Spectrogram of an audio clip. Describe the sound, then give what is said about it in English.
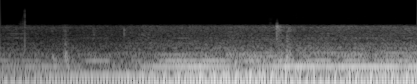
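A lawn mower runs right next to a car, making a loud, steady engine drone with a low rumbling hum. It swells slightly at first and then holds constant with no talk. “Holy crap, the mower's right next to the car. Can you believe this?”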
